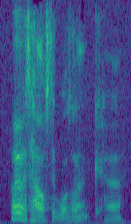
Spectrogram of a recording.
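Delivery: ordinary delivery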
